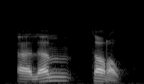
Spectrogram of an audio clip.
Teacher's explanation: إسكان الميم، تسكين الميم وعدم الغنة فيها، ألم تروا، والتاء لمجاورتها حرف الراء المفخم لا بد من بيان الترقيق، ألم تاء وانفتاح الفك بهذه الطريقة، ألم تاء تروا كيف خلق الله.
